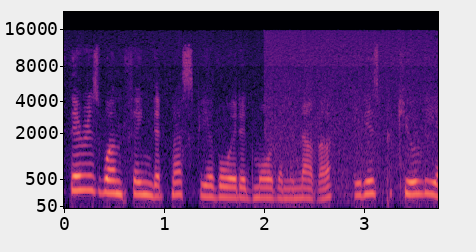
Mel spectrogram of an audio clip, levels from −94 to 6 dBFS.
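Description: No technical faults are audible.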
